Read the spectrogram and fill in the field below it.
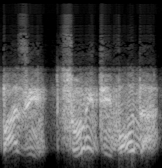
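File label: Serbian damaged water mood med; War Thunder; speech srb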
